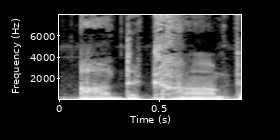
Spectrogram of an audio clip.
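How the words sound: It is pronounced in a French-style way. "you said aide de camp"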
